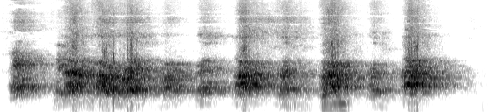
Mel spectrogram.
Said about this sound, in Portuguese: calma que as minhas filhinhas estão latindo. Não façam barulho que elas se estressam.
